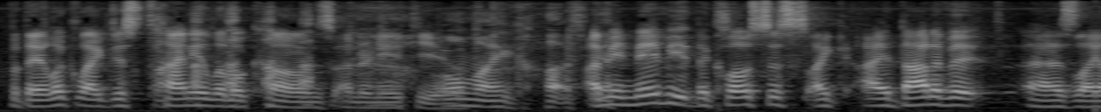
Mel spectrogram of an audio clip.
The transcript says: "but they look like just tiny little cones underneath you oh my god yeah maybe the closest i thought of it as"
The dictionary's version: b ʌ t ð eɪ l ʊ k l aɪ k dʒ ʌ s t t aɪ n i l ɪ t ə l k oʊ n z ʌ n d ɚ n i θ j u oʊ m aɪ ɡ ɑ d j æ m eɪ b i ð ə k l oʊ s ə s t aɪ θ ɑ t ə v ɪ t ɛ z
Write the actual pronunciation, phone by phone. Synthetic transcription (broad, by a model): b ʌ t ð eɪ l ʊ k l aɪ k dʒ ʌ s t t aɪ n i l ɪ t l k oʊ n z ʌ n d ɚ n i θ j u oʊ m aɪ ɡ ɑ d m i m eɪ b i ð ə k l oʊ s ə s t aɪ θ ɑ t ə v ɪ t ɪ z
